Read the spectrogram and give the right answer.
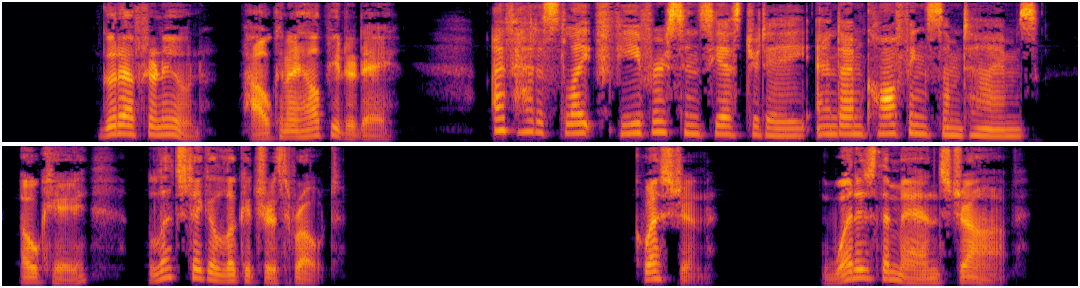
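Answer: A doctor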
